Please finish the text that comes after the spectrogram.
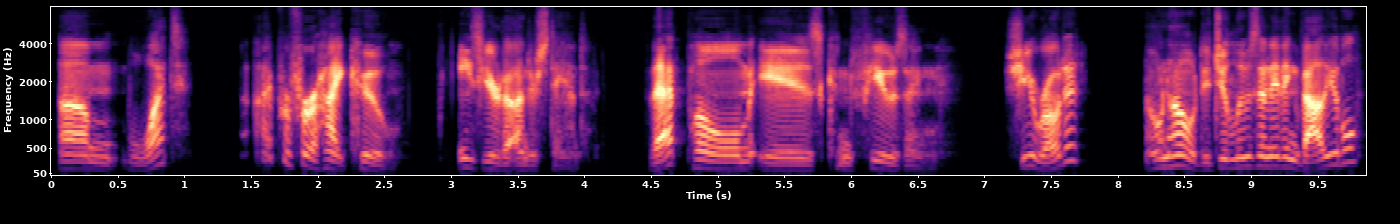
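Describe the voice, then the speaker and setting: A man's voice: on the high side, sharp tone, no room sound, highs cut off, exaggerated voice. An actor playing a wry, helpful young male sidekick who gives casual advice in a video game. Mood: bemused, helpful. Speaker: supporting character in a detective adventure game.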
